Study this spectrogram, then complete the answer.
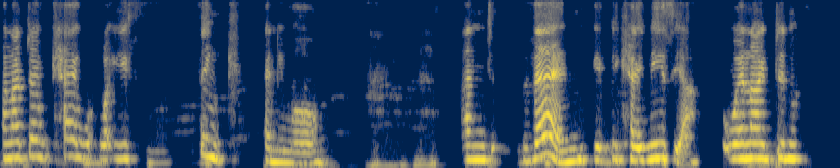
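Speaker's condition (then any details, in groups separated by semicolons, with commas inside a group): Stammer; very bad in 20s, eased around age 42 or 43, speech therapy around age 20; age 57, member of online group Stand Up to Stammering, formerly British Stammering Association; stammer cannot be hidden, hardly stammers when calm, stammers when anxious, avoided talking in 20s; repeated sounds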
